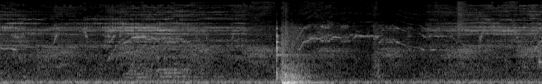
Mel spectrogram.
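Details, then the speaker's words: Renault Triber suspension pushed down: thin short squeaks with a dull thump from a bad, sagging shock absorber that won't rebound; loose parts and bad ball joints also found, being tightened and replaced. "এই যে সকাটা আছে না এই সকাটা পুরো খারাপ আছে। ঠিক আছে? এই দেখুন বসে যাচ্ছে।"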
